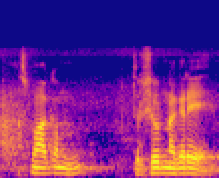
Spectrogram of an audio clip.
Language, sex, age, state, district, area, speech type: Sanskrit, male, 60+, Tamil Nadu, Tiruchirappalli, urban, spontaneous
